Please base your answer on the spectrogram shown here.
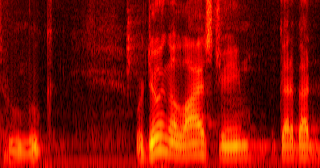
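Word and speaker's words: Humux: org run by humuck h-u-m-m-u-x is how you spell it but it's pronounced who mooc we're doing a live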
